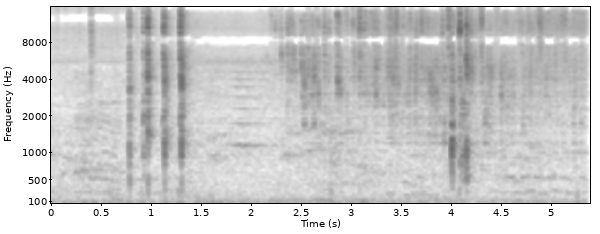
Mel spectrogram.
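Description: Cooking oil poured from a plastic bottle into a karahi on a gas burner, with a few sharp clicks and then a spread of crackling as the oil heats. A louder cluster of crackles about four seconds in as beaten egg is poured into the hot oil.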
